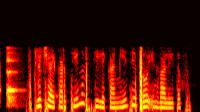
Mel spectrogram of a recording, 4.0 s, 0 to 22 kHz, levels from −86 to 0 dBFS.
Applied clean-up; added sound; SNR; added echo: classical method spectral subtraction.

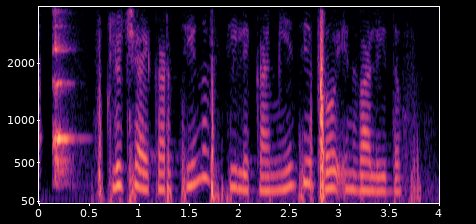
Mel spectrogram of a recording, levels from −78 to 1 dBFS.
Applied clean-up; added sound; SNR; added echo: none; Bowed string instrument; -3 dB; none.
